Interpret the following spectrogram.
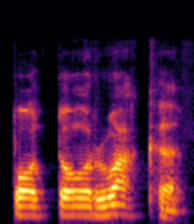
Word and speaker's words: Potoroaca: mlin can you tell us your last name poorak okay just like he said it but mlin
